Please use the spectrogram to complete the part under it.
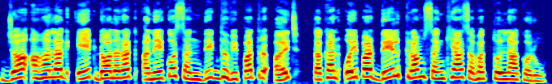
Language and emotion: Maithili, neutral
